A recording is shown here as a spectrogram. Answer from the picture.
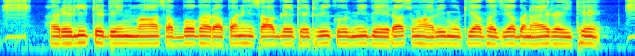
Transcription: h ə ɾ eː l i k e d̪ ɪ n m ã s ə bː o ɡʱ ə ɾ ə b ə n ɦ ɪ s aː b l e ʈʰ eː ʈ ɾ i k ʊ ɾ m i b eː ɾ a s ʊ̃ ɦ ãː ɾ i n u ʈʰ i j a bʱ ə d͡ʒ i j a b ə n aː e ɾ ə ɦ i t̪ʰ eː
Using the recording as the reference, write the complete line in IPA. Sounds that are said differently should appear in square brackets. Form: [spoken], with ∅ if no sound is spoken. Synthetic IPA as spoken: h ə ɾ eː l i k e d̪ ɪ n m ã s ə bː o ɡʱ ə ɾ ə [p] ə n ɦ ɪ s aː b l e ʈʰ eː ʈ ɾ i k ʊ ɾ m i b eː ɾ a s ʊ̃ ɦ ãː ɾ i [m] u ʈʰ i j a bʱ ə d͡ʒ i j a b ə n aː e ɾ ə ɦ i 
